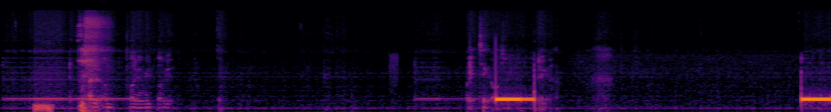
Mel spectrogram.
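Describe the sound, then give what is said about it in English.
A phone ringback tone sounds in steady repeating bursts of about two seconds with pauses between, the later rings noticeably louder, while muffled voices and background noise carry on underneath. “Is this ringing? Turn this up in there.”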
